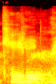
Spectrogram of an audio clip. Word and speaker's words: caber: Did I say saber? – You said saber, yeah. – Caber. Caber toss.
